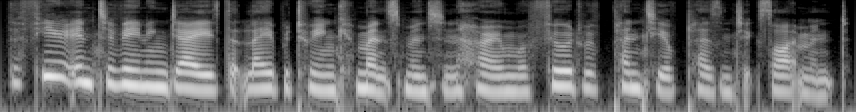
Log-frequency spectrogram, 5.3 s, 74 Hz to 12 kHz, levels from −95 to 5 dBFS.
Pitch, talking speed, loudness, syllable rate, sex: 220 Hz, 190 wpm, -18 LUFS, 6.0 syllables/s, female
